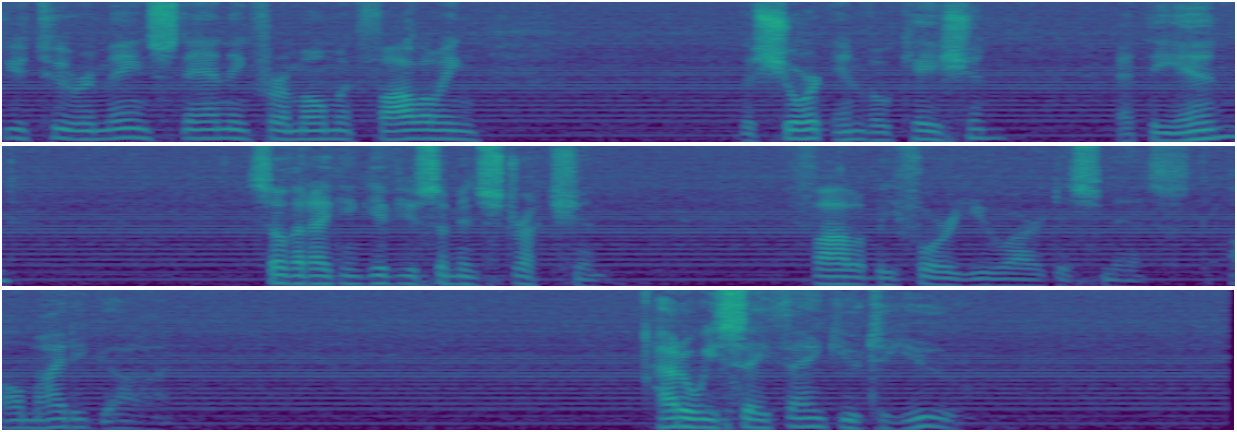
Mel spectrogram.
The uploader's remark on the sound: Woodland Life Church Live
